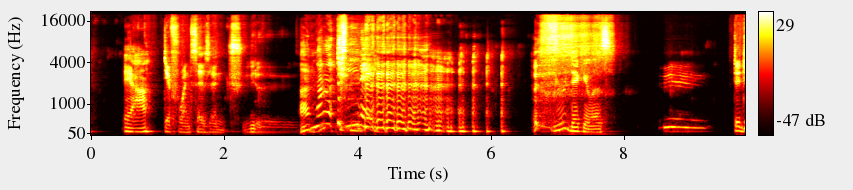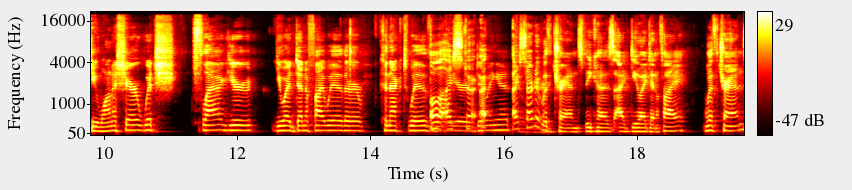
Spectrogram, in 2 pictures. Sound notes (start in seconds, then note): 3.2 laughs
